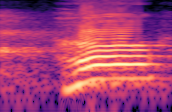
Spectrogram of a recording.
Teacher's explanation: Hu itu makhrajnya di sini dekat dengan dada. Tenggorokan paling bawah dekat dengan dada.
